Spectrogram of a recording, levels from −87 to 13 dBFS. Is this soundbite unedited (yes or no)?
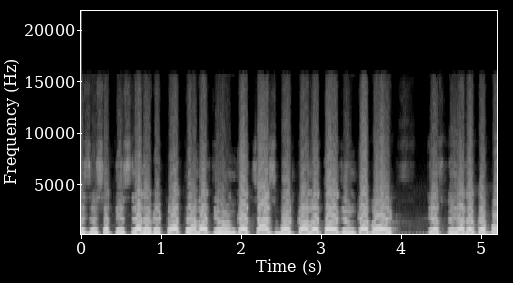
yes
